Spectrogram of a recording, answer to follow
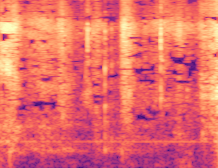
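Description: Near silence: faint rubbing and a few soft clicks over a faint steady hum.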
